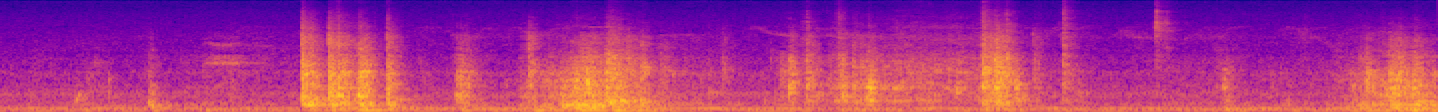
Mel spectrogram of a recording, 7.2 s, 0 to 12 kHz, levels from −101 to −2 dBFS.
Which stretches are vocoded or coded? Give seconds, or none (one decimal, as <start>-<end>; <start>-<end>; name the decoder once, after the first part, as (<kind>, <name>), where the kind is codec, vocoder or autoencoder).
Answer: none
